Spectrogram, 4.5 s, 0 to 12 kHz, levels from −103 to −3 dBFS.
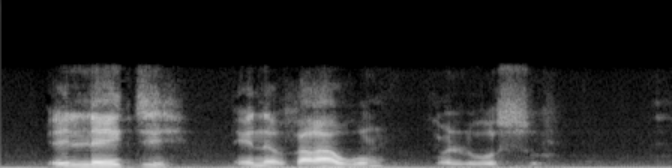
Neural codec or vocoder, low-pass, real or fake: codec, 16 kHz, 2 kbps, FunCodec, trained on Chinese and English, 25 frames a second; 7.2 kHz; fake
